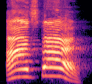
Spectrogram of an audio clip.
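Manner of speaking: comic housewife guarding her Kelman's, shouting; mock angry yell. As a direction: shriek at Einstein to keep off the coffee. Acted housewife guarding her coffee.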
